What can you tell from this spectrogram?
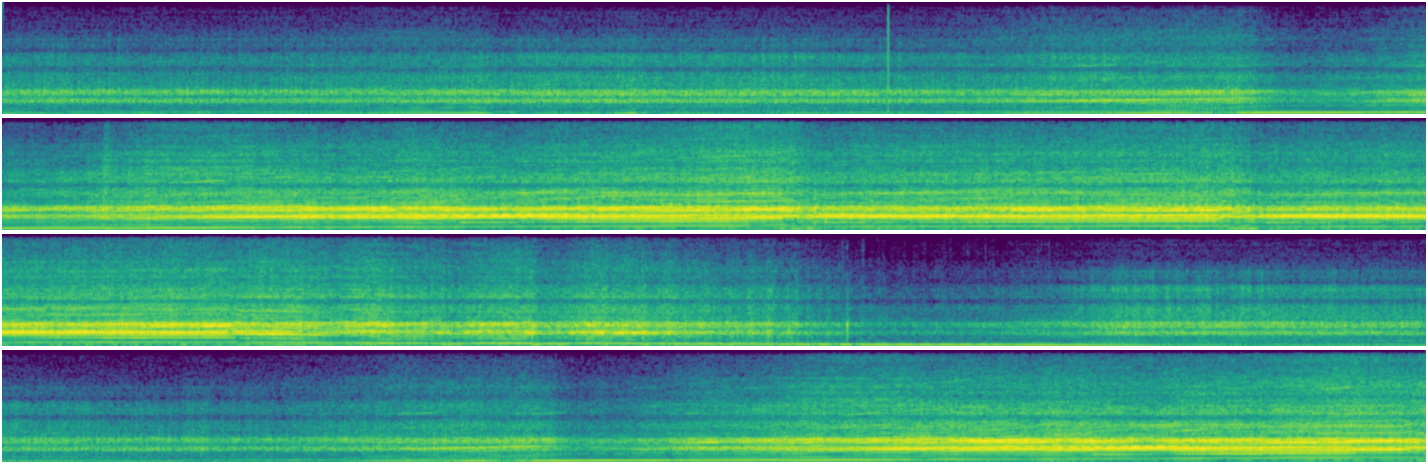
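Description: Honda sport bike engine heard from on board at speed, rising in pitch as it pulls hard with a brief break at a gear change, holding high revs, then dropping away as the bike slows, and pulling up through the revs again near the end with another quick shift. Wind rushes over the bike throughout.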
